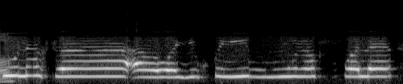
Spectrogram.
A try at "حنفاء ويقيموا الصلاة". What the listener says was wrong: حنفاء ويقيموا الصلاة. نون.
